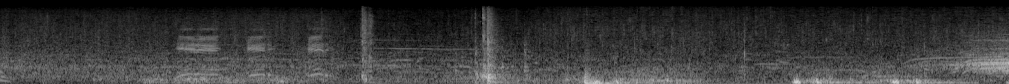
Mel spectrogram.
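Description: Rain falling steadily, with thunder: two sharp cracks about four and five seconds in, then deep rumbling through the last few seconds.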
